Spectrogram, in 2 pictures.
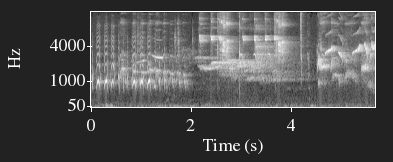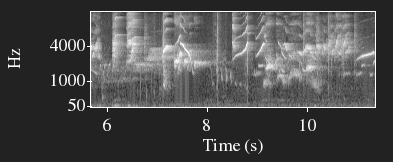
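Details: White-rumped shama stirred into a singing contest, tail flicking. A rich, varied song: low repeated notes open it, then tumbling whistles, slurred sweeps and harsh chattering phrases with short pauses.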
